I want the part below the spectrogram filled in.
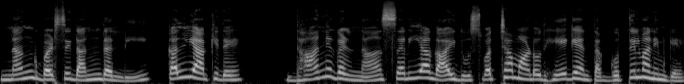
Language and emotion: Kannada, angry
